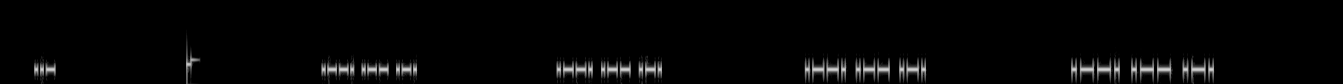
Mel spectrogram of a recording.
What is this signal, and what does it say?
Morse code, heard as a keyed tone, about 36 wpm, 700 Hz. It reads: U PWR PWR PWR PWR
